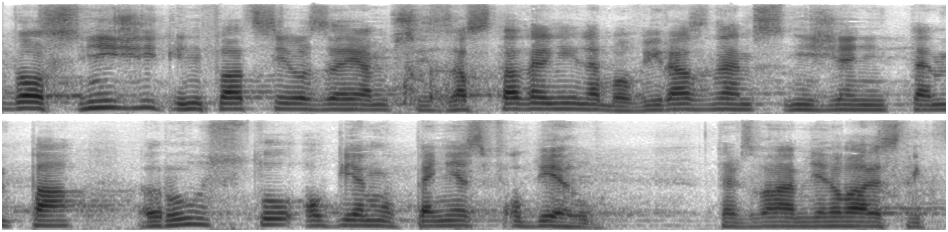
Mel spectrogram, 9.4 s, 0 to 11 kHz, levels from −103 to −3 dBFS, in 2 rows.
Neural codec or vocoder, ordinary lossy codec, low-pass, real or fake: codec, 44.1 kHz, 2.6 kbps, SNAC; AAC, 48 kbps; 9.9 kHz; fake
